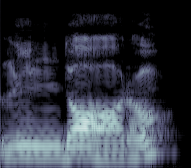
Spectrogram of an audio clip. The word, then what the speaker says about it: Lindoro: so ailing dog so here we have a stress though in the name lindoro lindoro and it is open notice the final load is closed right so a lingle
